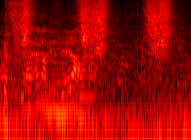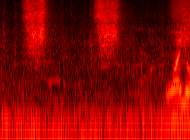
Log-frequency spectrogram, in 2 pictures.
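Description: A broom sweeps water across a wet concrete court.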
